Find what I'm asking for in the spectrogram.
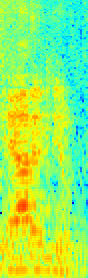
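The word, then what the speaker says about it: Eärendil: Ale správně by to mělo být Earendil.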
